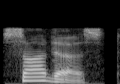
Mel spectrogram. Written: sawdust

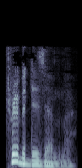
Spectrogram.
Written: tribadism

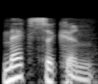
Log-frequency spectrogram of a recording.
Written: Mexican

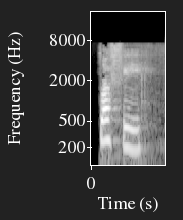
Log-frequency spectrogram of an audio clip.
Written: fluffie

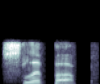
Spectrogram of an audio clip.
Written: slipup

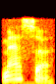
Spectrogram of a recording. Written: massa

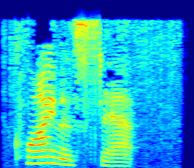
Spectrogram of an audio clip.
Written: clinostat

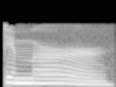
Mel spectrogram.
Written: demurrer

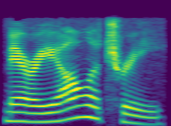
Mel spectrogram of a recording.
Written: Mariolatry

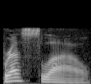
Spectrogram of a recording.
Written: Breslau

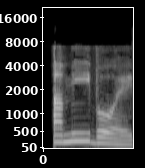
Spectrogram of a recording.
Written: ameboid

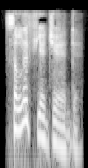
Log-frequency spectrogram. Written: solifugid

